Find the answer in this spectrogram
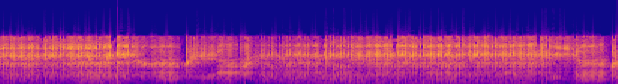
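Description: Vietnamese three-tongued Jew's harp played at the mouth: a continuous plucked drone whose overtones slide up and down as the mouth shape changes, re-plucked about a second in.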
